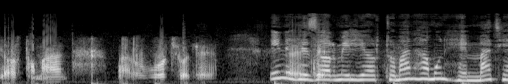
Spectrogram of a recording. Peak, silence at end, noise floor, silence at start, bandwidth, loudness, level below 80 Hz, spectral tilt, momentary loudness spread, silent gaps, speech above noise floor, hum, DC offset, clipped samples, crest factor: 0 dBFS; 0 s; -39 dBFS; 0 s; 11.5 kHz; -13 LUFS; -40 dBFS; -5.5 dB/octave; 11 LU; none; 28 dB; none; under 0.1%; under 0.1%; 12 dB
